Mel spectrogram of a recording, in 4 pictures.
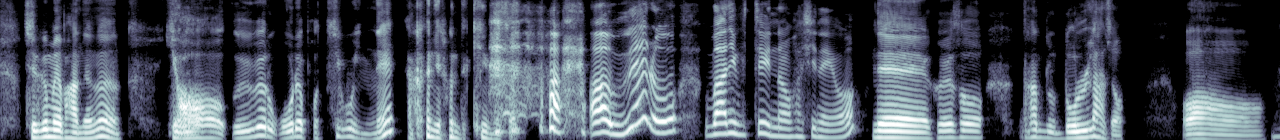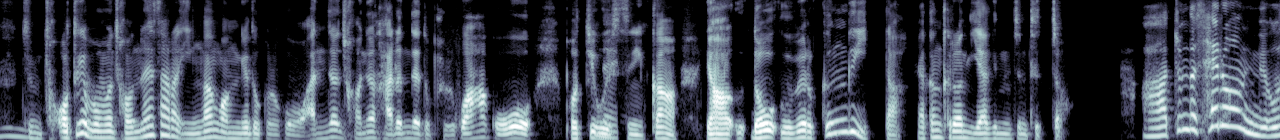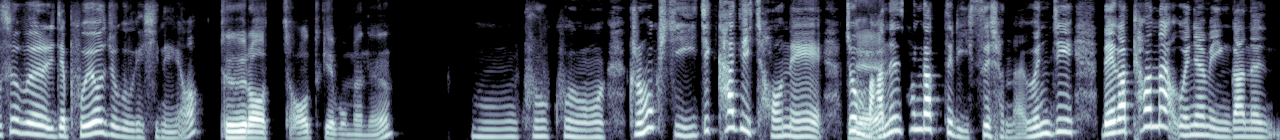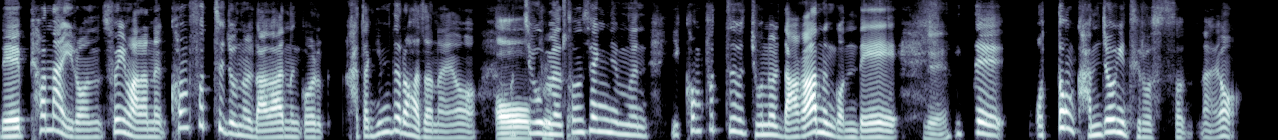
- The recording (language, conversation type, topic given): Korean, podcast, 직업을 바꾸게 된 계기는 무엇이었나요?
- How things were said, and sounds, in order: laughing while speaking: "약간 이런"; laugh; "끈기" said as "끈귀"; "모습을" said as "묘습을"; in English: "comfort zone을"; in English: "comfort zone을"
